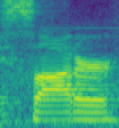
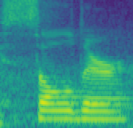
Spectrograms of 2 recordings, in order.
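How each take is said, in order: First: It is said the American way. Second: It is said the British way. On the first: "Americans say solder" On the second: "British people say solder"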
